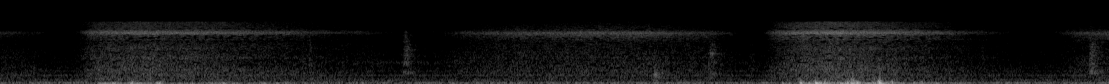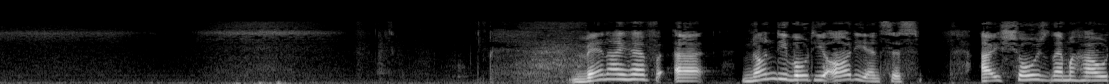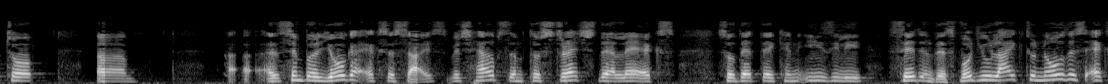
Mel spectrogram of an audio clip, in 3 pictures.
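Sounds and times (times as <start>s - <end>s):
slow deep breathing in and out: 0.0s - 18.5s, 20.4s - 20.9s, 22.7s - 24.8s, 28.9s - 29.4s, 30.8s - 31.1s
speech: 16.8s - 22.6s, 23.2s - 23.6s, 24.4s - 33.2s.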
